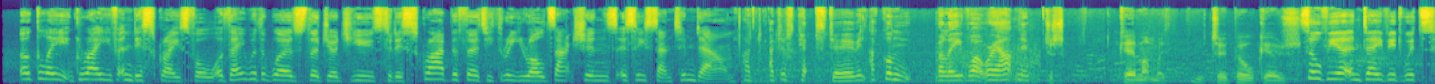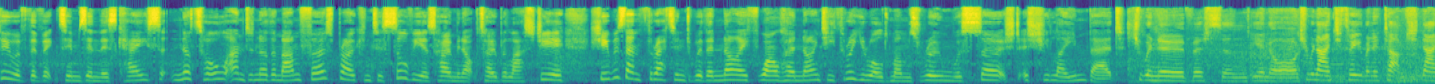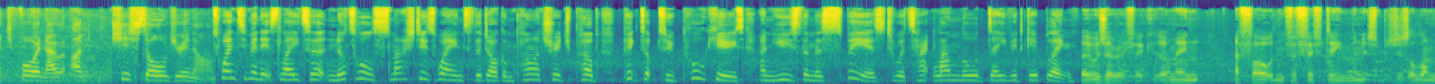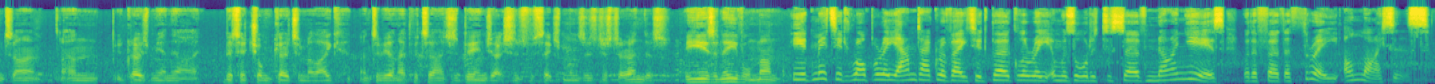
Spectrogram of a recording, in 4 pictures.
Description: Court report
